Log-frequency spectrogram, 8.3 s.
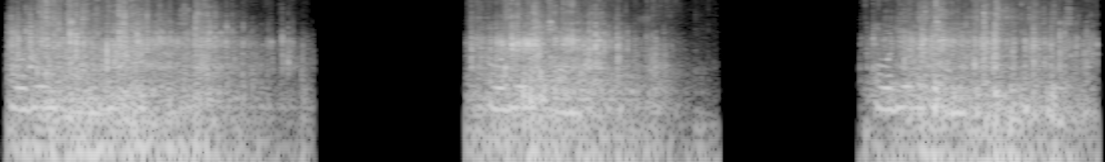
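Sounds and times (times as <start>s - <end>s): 
rolling: 0.1s - 2.4s, 3.5s - 5.4s, 6.5s - 8.2s.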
